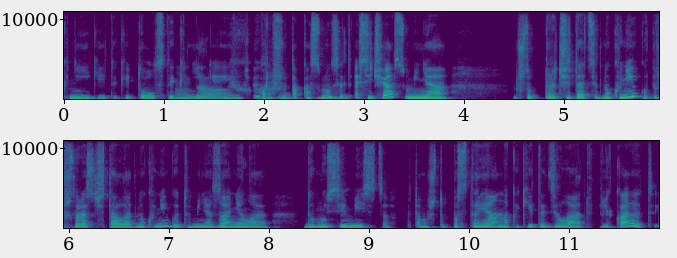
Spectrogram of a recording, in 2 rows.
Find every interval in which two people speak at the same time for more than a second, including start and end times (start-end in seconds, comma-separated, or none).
1.1-2.9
